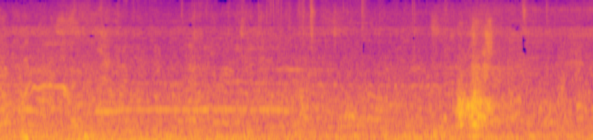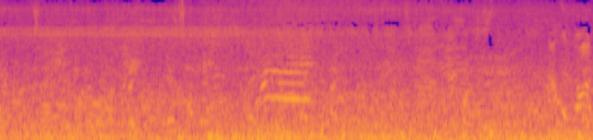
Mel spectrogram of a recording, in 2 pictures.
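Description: A crowd chatters outdoors along a street.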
